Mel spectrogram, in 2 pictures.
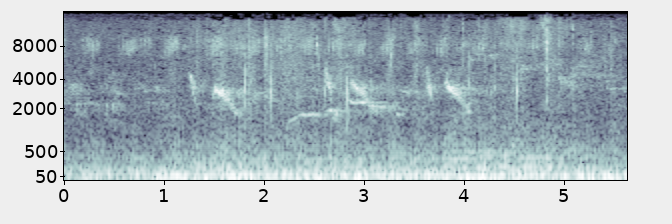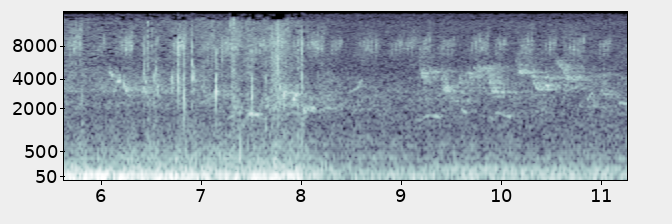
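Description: Faint birdsong: scattered short chirps and quick whistled sweeps, over a low rumble. The sound drops in level about eight seconds in, with a few more chirps near the end.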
